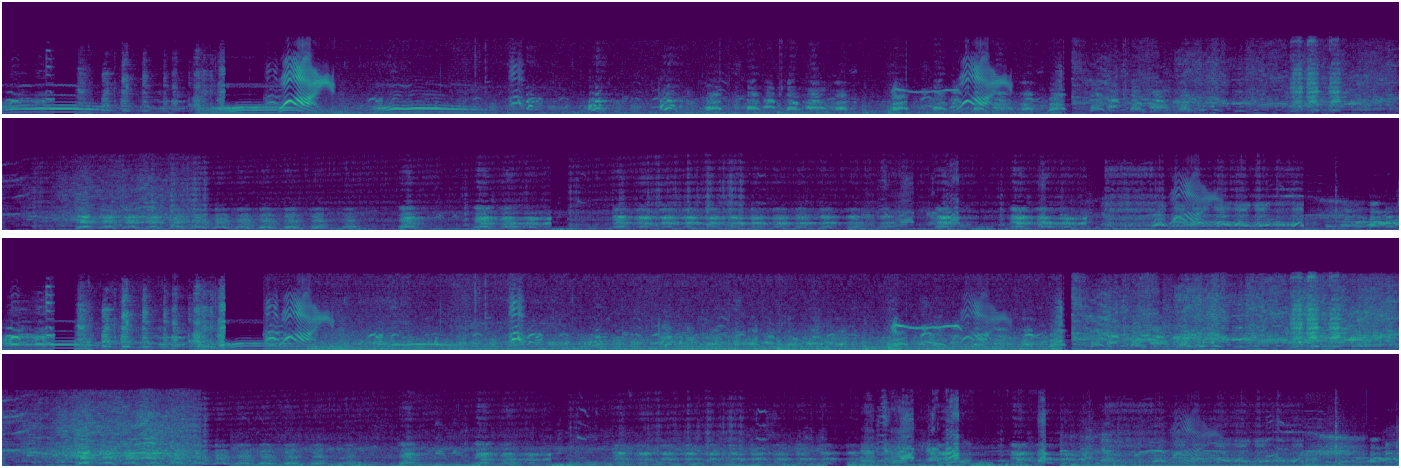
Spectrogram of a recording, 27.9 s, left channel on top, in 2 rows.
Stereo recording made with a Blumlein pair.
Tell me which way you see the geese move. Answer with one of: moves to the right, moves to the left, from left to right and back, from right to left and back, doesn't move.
doesn't move.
